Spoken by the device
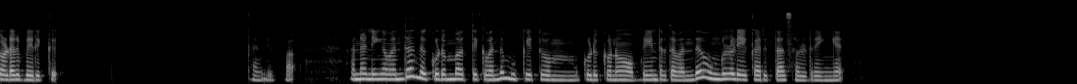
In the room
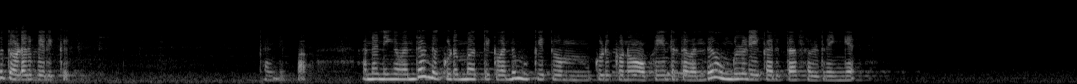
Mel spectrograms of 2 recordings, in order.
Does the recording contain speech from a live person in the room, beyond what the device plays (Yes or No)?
Yes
